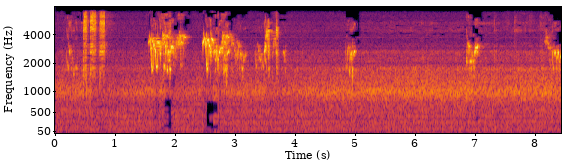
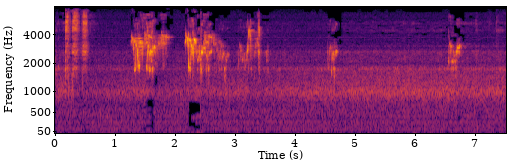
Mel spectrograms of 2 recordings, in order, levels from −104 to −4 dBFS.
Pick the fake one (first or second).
second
